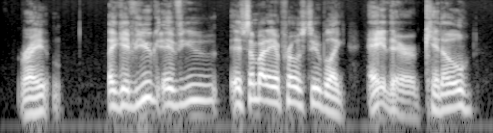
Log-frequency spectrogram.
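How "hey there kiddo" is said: imitated creepy stranger voice. Acting out a stranger approaching someone, in a put-on creepy voice. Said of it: "maybe in a less creepy voice".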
